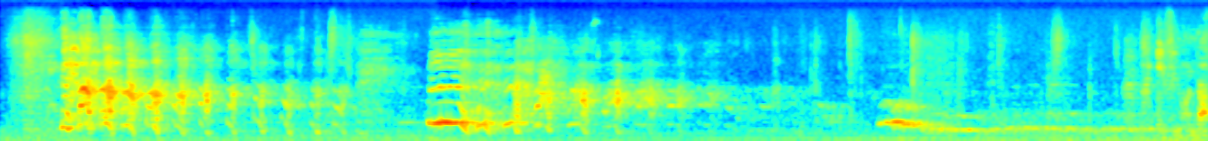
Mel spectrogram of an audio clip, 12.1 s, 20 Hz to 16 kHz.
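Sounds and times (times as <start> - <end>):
person laughing: 4.3 - 7.9, 9.5 - 11.4.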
